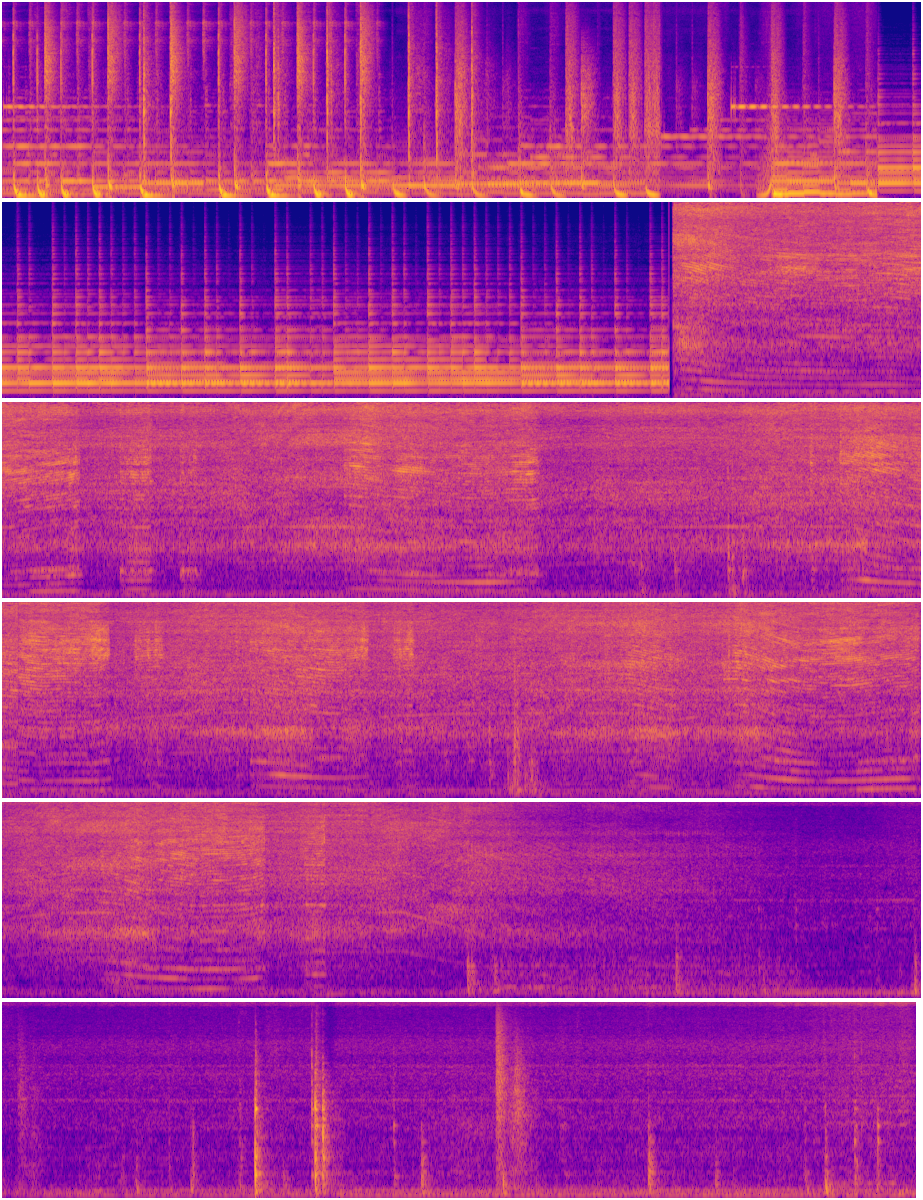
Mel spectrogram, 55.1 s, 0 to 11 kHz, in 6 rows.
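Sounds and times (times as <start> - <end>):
power tool cutting wood: 0.0 - 5.1, 15.9 - 55.0.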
